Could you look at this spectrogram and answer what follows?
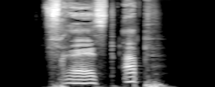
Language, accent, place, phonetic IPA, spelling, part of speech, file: German, Germany, Berlin, [ˌfʁɛːst ˈap], fräst ab, verb, De-fräst ab.ogg
- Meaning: inflection of abfräsen: 1. second/third-person singular present 2. second-person plural present 3. plural imperative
